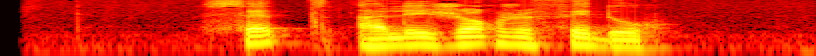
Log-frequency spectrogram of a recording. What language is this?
French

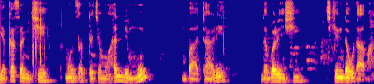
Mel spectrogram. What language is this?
Hausa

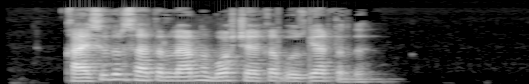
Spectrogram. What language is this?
Uzbek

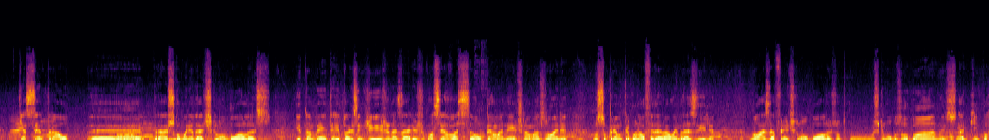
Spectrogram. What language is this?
Portuguese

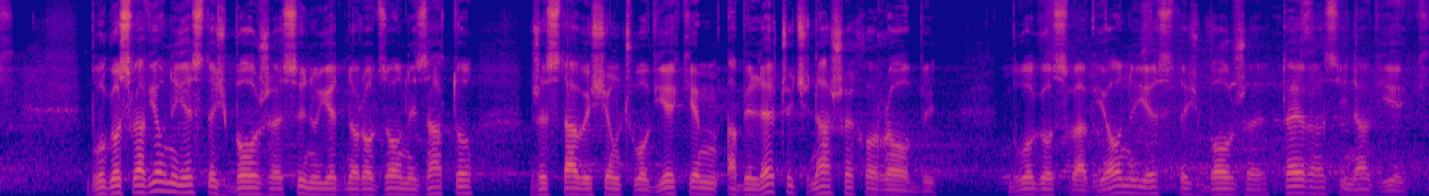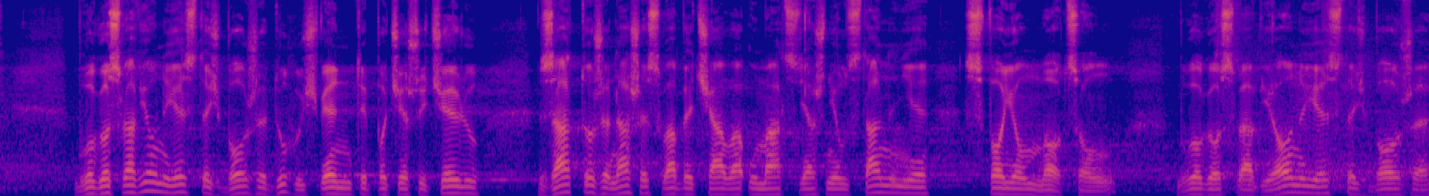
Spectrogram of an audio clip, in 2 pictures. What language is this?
Polish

